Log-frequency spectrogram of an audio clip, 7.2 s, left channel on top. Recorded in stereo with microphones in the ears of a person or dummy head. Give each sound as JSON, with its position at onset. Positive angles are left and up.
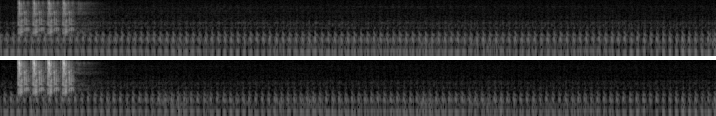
{"t": 0.2, "sound": "a camera shutter", "side_deg": -55, "distance_m": 0.6}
